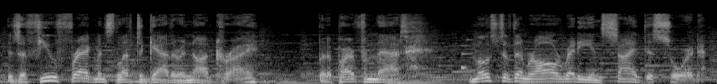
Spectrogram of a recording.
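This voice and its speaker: A man's voice: on the low side, lively intonation, moderate pace, over music, natural voice. A man voicing a confident, genial knight commander in a video game, assured and hearty as he explains. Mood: amused.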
